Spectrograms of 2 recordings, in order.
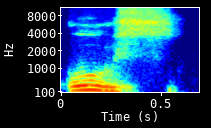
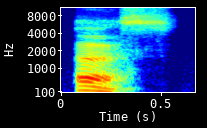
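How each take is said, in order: First: The vowel is a long oo sound. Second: The vowel is a short uh sound. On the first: The speaker calls it wrong. "You wouldn't say oos" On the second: The speaker calls it right. "you would say uh, uh, uh, us"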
